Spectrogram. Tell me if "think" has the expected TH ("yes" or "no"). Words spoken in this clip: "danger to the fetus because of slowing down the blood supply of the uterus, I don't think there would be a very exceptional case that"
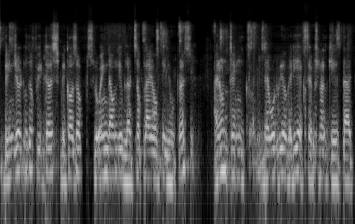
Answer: no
